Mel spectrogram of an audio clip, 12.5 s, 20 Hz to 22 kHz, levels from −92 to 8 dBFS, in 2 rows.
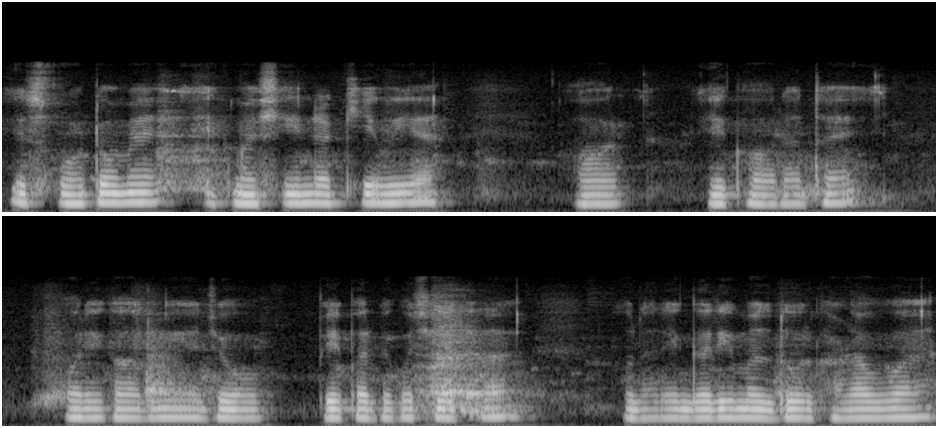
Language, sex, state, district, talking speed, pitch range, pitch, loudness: Hindi, male, Uttar Pradesh, Ghazipur, 135 wpm, 125-135 Hz, 130 Hz, -18 LUFS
